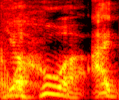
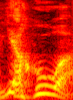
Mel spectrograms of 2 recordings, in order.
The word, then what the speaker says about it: Yahua: Yahua. I did say it right. Yahua.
